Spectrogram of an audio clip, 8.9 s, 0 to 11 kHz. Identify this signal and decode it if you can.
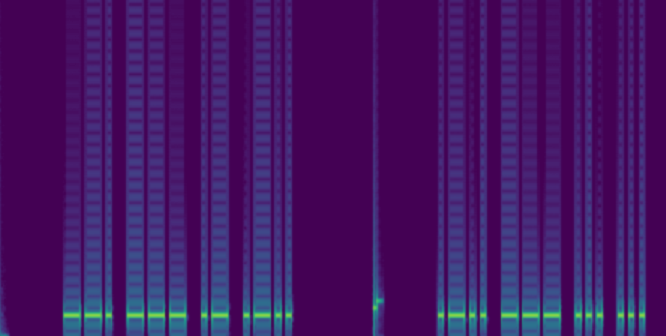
Morse code, heard as a keyed tone, about 17 wpm, 700 Hz. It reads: GOAL LOSS
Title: Sentences from Top 1400 Words - New Word Drill Alt - 17wpm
